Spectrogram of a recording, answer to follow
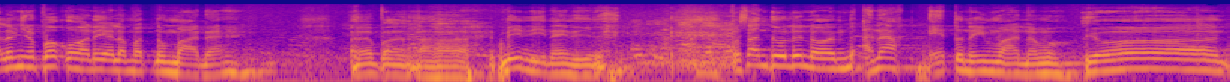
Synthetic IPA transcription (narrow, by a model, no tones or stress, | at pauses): ʔɐlɐmɲʊnɐpokʊŋɐnojʔɐlɐmɐt̪̚nʊŋmaːnɐ | ʔɐopɐoɪd̪ihɪnd̪iːnɐhɪnd̪iːnɐ | pʊsɐɐnd̪uːlononʔɐnak̚ʔɛt̪onɐjʊŋmaːnɐmo̞jon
